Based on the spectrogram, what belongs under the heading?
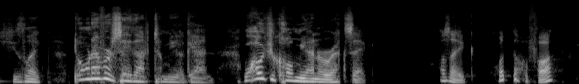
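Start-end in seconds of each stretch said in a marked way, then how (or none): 0.7-3.7 freaked-out, offended, angry, upset yelling. Retelling what she said when she freaked out, imitating someone yelling. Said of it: "She starts yelling at me".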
